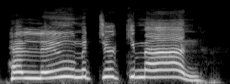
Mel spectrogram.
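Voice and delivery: high, slow coo to the turkey; pet talk. Real, not acted. Greeting her pet turkey.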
